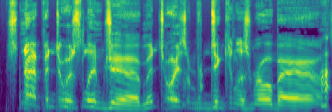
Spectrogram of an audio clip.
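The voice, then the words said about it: Randy Savage impression. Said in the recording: “When did Randy Savage get here?”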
